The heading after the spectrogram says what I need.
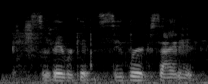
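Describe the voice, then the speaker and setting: A woman teacher reading a storybook aloud with simple, emphatic explanations and an expressive delivery. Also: lowish voice, a little fast, vocal fry, slight background noise, poor audio.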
